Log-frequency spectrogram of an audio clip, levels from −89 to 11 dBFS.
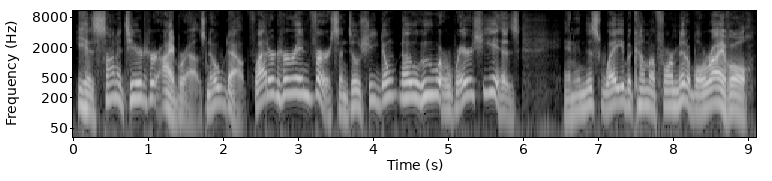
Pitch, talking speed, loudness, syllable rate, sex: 155 Hz, 180 wpm, -19 LUFS, 5.1 syllables/s, male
